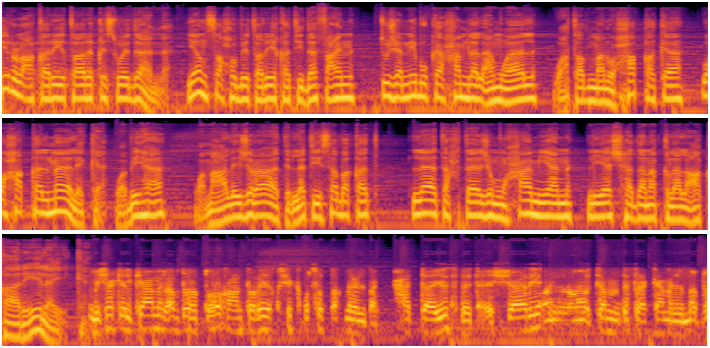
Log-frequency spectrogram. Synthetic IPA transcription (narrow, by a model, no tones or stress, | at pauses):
iːɾalʕɑqɑːɾiːt̪ˤɑːɾɪqɪsweːd̪a̰ːnjɑnsˤɑħbɪt̪ˤɑɾiːqɑd̪afʕɪnt̪ʊd͡ʒanːɪbʊkaħamlalʔamwaːlwa̰t̪ɑd̪ˤmɑnħɑqːɑkawaħɑqːalmaːlɪ̰kwa̰bɪɦa | wʔa̰ma̰ʕalʔɪd͡ʒɾˤɑːʔaːt̪ʔalːat̪iːsabɑqɑt̪ | laːt̪aħt̪aːd͡ʒmʊħaːmɪjanlɪjaʃhad̪nɑqlalʕɑqɑːɾiʔɪla̰jkbɪʃaklkaːmɪlʔɑfd̪ˤɑlɨt̪ˤːʊɾʊqʕant̪ˤɑɾiːqʃaklmʊsˤɑd̪ːɑq̚mɪnɪlbaŋkħat̪ːajʊθbɪt̪ɪʃːaːɾɪʔɪnːʊt̪amːd̪afʕkaːmɪlɪlmabl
